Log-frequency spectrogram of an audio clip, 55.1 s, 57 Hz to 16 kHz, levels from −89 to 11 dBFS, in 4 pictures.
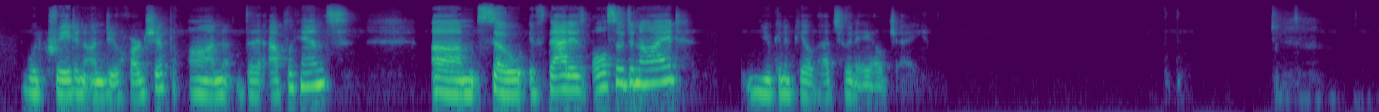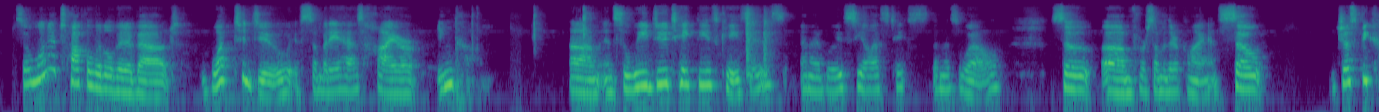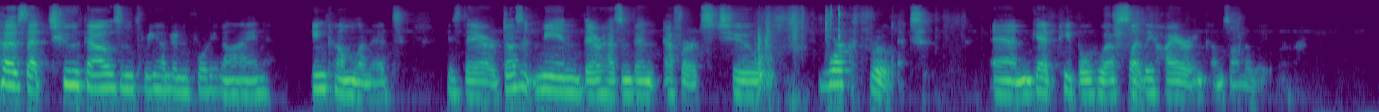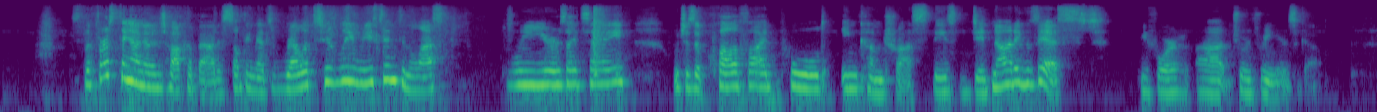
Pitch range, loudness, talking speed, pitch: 145-210 Hz, -25 LUFS, 145 wpm, 165 Hz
